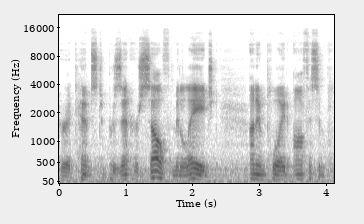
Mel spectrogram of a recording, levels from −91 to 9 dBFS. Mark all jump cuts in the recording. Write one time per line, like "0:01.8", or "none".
0:01.7
0:02.8

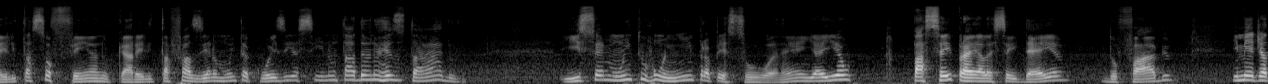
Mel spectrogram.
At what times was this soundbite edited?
none

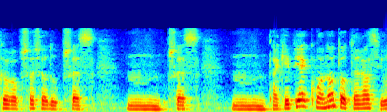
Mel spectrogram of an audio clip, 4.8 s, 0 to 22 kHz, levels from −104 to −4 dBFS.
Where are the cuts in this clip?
0:02.0

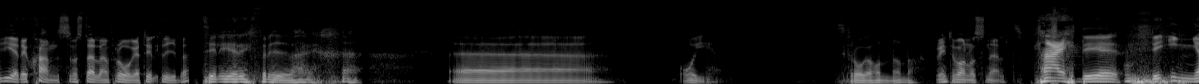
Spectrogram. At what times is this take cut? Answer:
0:01.5
0:08.4
0:09.4

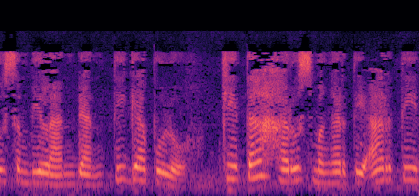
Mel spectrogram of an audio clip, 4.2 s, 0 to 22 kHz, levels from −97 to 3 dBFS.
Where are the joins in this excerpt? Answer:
0:02.1

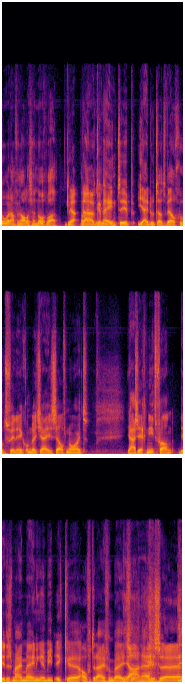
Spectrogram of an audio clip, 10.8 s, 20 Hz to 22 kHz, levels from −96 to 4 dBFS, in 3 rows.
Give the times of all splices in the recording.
0:01.2
0:02.0
0:06.3
0:08.3

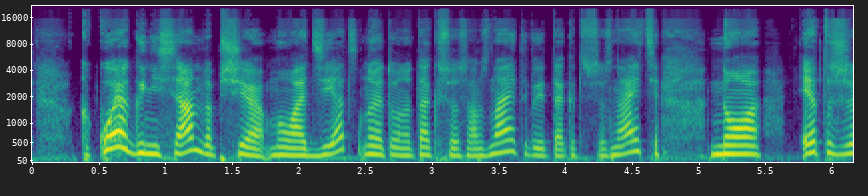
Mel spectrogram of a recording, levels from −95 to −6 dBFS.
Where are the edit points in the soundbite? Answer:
none

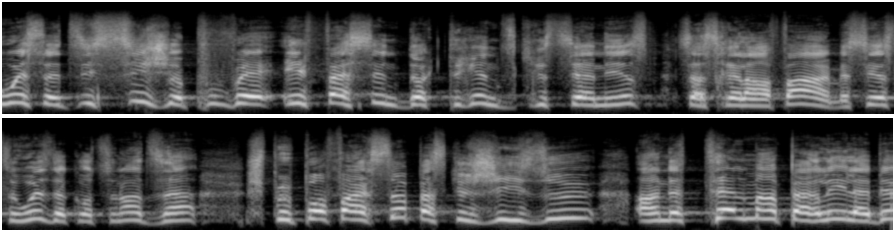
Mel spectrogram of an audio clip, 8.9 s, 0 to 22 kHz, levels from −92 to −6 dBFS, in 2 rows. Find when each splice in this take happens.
0:03.3

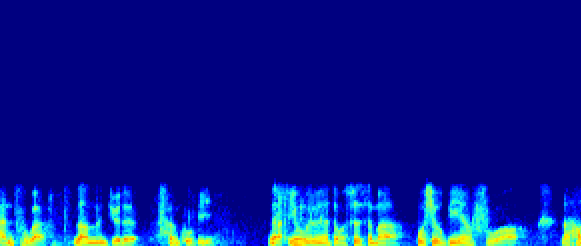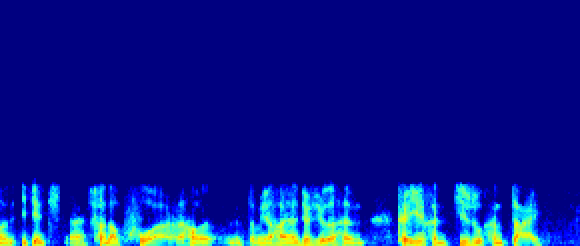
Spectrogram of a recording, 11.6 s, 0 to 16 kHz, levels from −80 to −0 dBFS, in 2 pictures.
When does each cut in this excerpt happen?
0:02.5
0:06.4

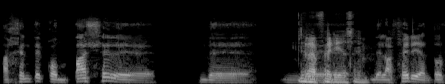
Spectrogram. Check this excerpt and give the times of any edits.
none

